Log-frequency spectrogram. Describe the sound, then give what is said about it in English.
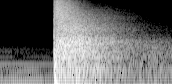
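A single gunshot from a gunman firing into the back of a man's neck at close range: one sharp, loud crack that bursts in suddenly over a low hum, then fades into a long, slowly decaying tail with no other sound. “the gunman withdraws his weapon and creeps up on his target. He fires into the back of Kirov's neck.”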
